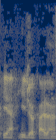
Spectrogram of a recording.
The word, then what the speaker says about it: Hijokaidan: Am I pronouncing that right? – Yeah. Hijokaidan. – Hijokaidan, yeah.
